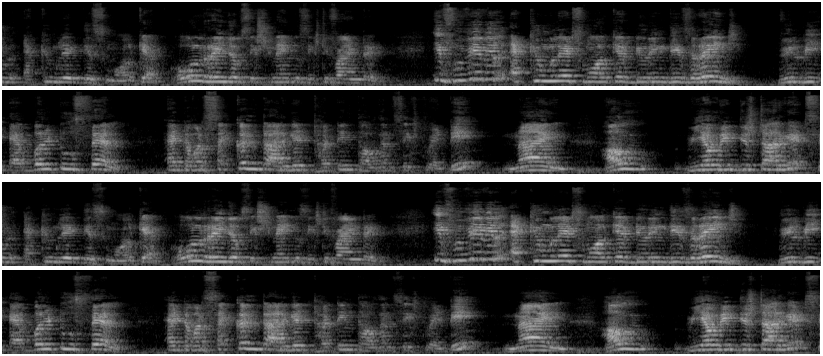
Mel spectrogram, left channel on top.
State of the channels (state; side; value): normal; both; correlation 0.39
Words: accumulate this small cap, whole range of 69 to 6500. If we will accumulate small cap during this range, we will be able to sell at our second target 13,629. How we have reached this target?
